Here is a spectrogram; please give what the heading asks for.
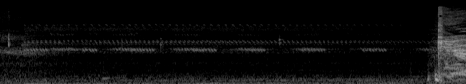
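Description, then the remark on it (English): Crickets chirping in a steady, pulsing trill with no one talking, a quiet nighttime ambience that cuts off abruptly into a short loud burst of noise at the end. “You know what? Crickets.”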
